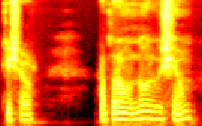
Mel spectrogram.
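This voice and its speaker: A man reading the lines of a kind male office boss in an audiobook of a novel, calm and reassuring, mixing in English phrases. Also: medium pitch, fairly quick, no room sound, natural voice.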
